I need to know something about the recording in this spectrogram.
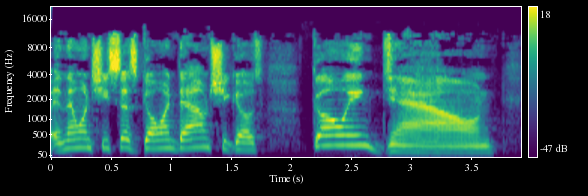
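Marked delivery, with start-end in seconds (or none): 2.2-3.7 depressing robotic elevator announcer voice, drawn out downward. Retelling how the elevator robot lady announces floors: imitating a depressing robot elevator voice. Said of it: "she's depressing".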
